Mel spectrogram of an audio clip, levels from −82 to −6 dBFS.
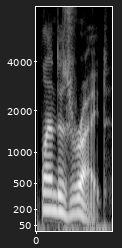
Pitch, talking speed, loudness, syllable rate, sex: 155 Hz, 235 wpm, -17 LUFS, 4.8 syllables/s, male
